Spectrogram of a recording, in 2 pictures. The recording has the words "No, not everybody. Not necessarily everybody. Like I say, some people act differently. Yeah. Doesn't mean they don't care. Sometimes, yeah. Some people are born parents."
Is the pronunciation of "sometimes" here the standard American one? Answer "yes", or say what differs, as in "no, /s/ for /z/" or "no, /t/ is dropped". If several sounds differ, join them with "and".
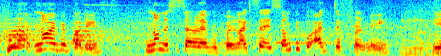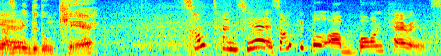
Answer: yes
